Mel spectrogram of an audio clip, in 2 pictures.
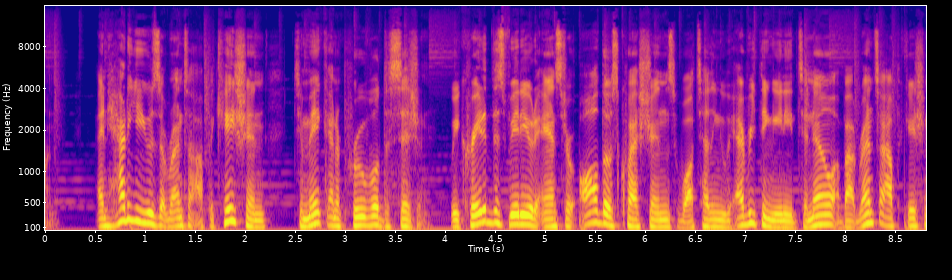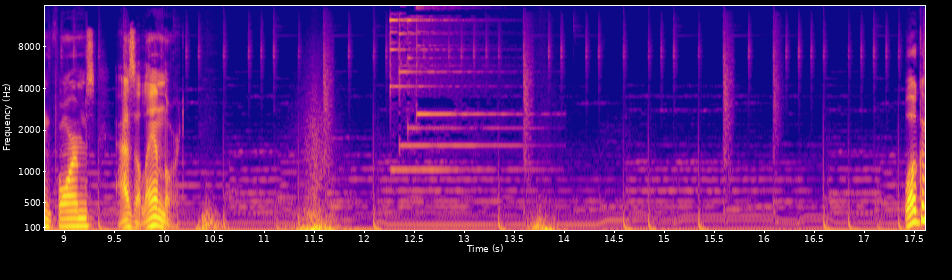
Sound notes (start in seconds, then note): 10.3 upbeat music; 11.2 air whooshing; 12.2 upbeat music; 12.2 bells dinging; 13.4 upbeat music; 13.6 air whooshing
